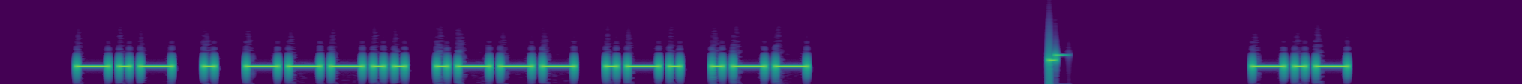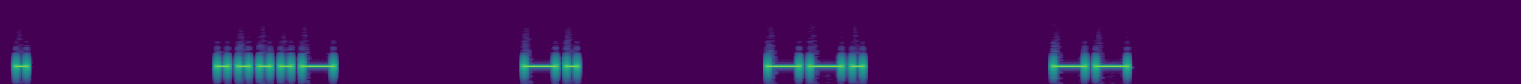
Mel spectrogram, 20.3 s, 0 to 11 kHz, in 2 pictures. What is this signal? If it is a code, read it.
Morse code, heard as a keyed tone, about 17 wpm, spaced as for 9 wpm, 700 Hz. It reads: KE8JRW KE4NGM
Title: USA Call Signs - 6 Characters - 6x Character Spacing - 17wpm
